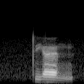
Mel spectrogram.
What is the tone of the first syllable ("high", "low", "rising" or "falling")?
falling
